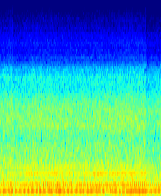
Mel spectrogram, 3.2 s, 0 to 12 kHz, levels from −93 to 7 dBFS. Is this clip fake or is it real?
real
